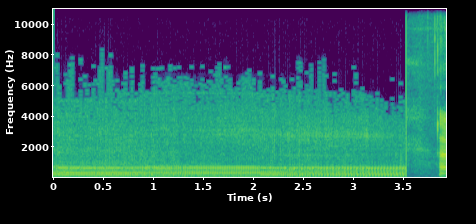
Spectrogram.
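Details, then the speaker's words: 2004 Suzuki RM-Z250 dirt bike after rebuild, on a ride: strong, clean pull holding steady high revs with no popping, backfiring or bogging; runs healthy with good power. "right I got to say I am pleasantly surprised at how well this bike runs and how much power it has"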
